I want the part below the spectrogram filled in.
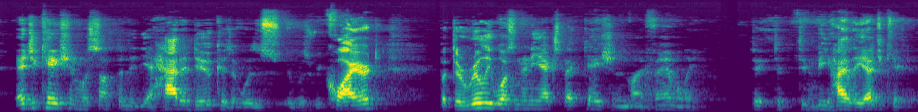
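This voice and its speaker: The speaker talks very fast with an American accent and ordinary pitch variation. Loudness swings a lot from moment to moment. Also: man, fairly high pitch for a man. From New York City. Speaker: school superintendent. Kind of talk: speech to students. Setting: school audience.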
